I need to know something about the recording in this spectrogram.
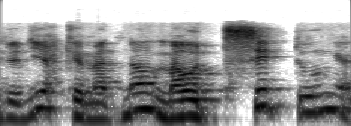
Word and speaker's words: Tse-tung: Ce qui m'intéresse, c'est de dire que maintenant, Mao Tse-tung, le Tse, c'est une prononciation qu'on trouve dans l'hébreu, on écrit simplement T et ça se lit Tse, Tsade.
